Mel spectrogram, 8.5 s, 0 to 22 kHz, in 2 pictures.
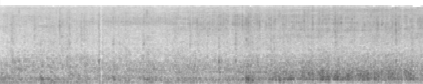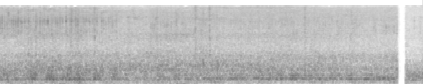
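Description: H0-scale model trains running on the layout: a steady whir of small electric motors and wheels rolling on the track, a little louder about three seconds in as a railbus and coach pass close by.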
